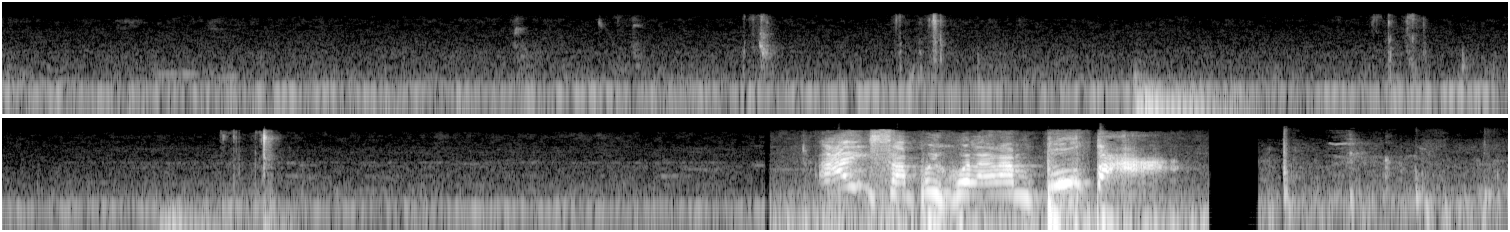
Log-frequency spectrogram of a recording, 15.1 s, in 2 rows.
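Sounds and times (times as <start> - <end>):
low steady hum: 0.0 - 15.0
sharp clicks and taps on screen: 2.6 - 4.8, 6.8 - 7.4, 8.6 - 9.0
dull thump: 5.6 - 6.1.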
